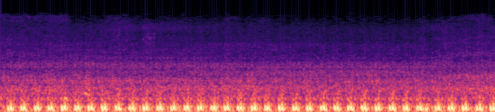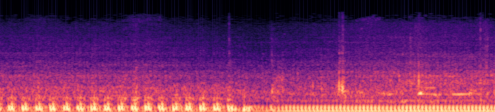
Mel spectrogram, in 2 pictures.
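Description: Kawasaki naked motorcycle engine idling with an even, rhythmic pulsing beat. About five and a half seconds in, the beat gives way to a steadier low hum.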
